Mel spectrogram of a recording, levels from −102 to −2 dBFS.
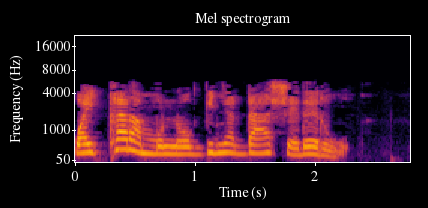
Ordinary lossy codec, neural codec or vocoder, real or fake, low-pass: MP3, 24 kbps; none; real; 7.2 kHz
